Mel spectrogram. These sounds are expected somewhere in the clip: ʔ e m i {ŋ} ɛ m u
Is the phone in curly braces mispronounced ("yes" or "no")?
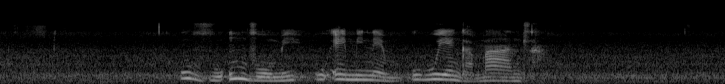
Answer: yes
